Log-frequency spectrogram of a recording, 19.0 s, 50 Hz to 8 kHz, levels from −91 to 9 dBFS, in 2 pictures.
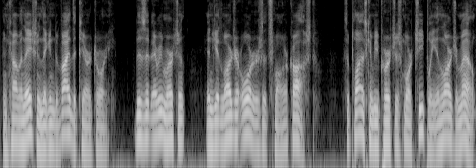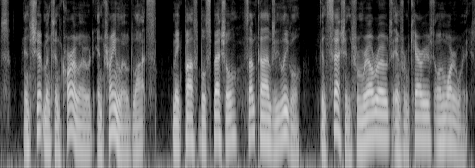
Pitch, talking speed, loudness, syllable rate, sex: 105 Hz, 150 wpm, -17 LUFS, 4.9 syllables/s, male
